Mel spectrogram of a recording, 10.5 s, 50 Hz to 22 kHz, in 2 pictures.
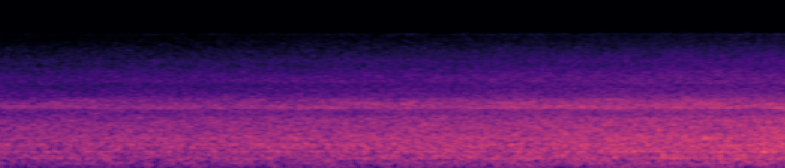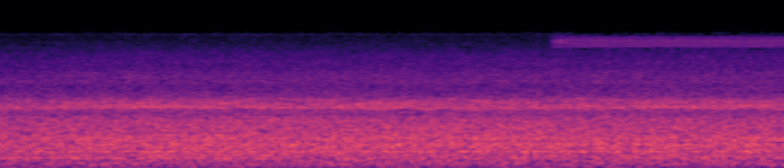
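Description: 800 series Shinkansen train pulling away and gathering speed, heard from inside the car's vestibule deck: running noise from the wheels and drive growing steadily louder, with a steady high whine on top.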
